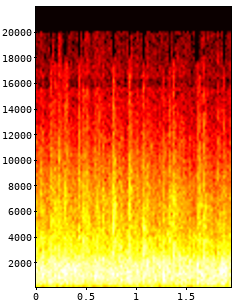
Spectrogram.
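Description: Audience applause congratulating Vinod at a talk, a dense steady burst of many hands clapping at close range, sustained evenly throughout with no voices rising above it.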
